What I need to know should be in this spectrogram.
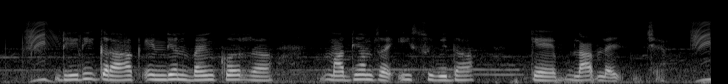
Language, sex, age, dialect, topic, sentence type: Maithili, female, 36-40, Angika, banking, statement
